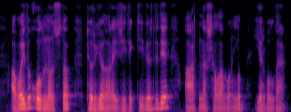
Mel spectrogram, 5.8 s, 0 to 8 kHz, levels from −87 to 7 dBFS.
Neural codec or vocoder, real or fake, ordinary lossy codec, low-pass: codec, 16 kHz, 2 kbps, FunCodec, trained on LibriTTS, 25 frames a second; fake; none; 7.2 kHz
